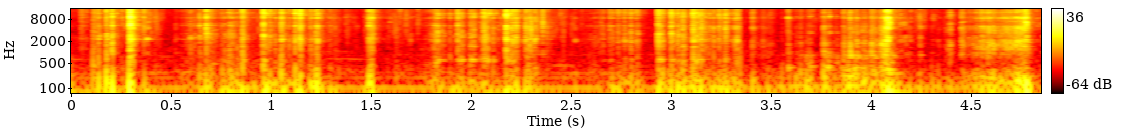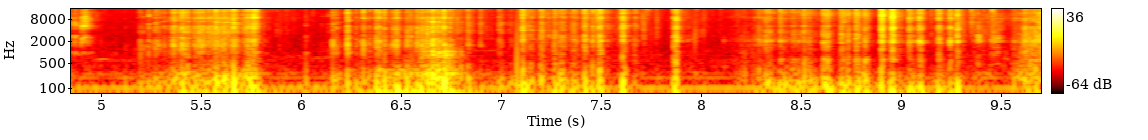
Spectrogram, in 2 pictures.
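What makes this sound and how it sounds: A solid, dry green bar of soap held in the hand is scraped and shaved with a metal utility knife blade. The result is a steady run of dry, rasping scrapes over a heavy low rumble, with frequent short, crisp clicks and brief bright flicks as the blade cuts.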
